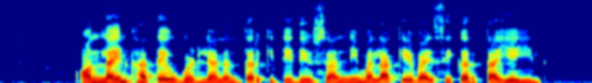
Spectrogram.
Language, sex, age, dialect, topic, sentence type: Marathi, female, 41-45, Northern Konkan, banking, question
